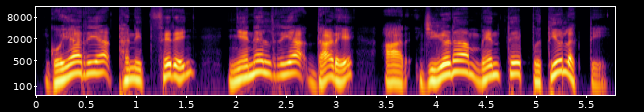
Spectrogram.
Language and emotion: Santali, surprised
